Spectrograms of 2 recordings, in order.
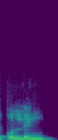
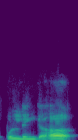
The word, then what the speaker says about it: Pullingaha: So not Pulling, Striling, that is wrong. Okay. Those who speak Hindi speaking people, they say Pulling, Striling, it is Pullingaha, Strilingaha, Napumsakalingaha.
